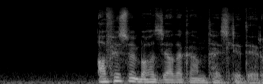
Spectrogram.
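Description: A middle-aged man speaks nearby.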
